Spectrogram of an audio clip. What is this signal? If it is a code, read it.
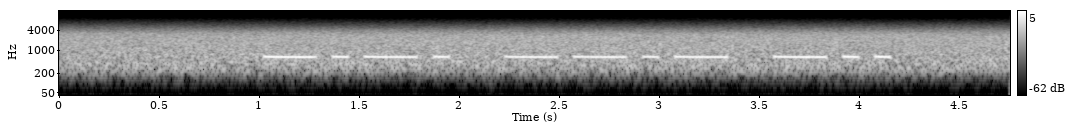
Morse code, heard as a keyed tone, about 15 wpm, 620 Hz, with heavy radio static. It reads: CQD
